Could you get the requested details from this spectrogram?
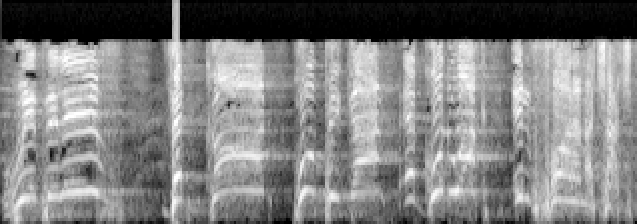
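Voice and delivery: fiery sermon delivery; preaching. Acted. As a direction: preach it with full force. Preaching with interpreter.

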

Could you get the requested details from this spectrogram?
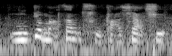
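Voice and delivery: ordinary delivery

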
